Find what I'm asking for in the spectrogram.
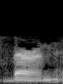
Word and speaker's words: Barran: Let me start with Ms. Barran.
